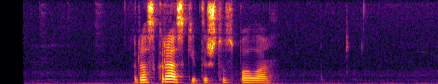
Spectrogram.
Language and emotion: Russian, neutral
